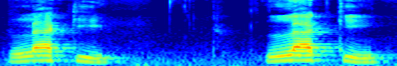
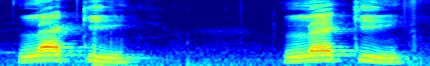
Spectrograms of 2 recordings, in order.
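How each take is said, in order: Both takes have the same delivery.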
